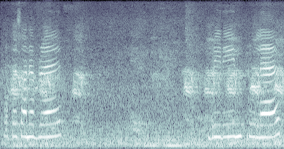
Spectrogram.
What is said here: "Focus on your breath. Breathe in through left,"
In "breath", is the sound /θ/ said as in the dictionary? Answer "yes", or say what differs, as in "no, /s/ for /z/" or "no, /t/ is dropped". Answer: no, /t/ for /θ/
